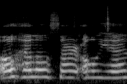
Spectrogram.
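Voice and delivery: put-on prim, extra-proper, high polite voice. Retelling how they talk around a police officer: imitating own proper polite voice. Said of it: "real proper".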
